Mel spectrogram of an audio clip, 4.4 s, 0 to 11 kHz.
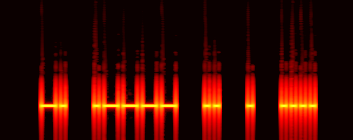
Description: Morse code, heard as a keyed tone, about 20 wpm, spaced as for 15 wpm, 700 Hz. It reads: N1IEH
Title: 082 Lesson 14g - Number 2 - Call Signs 20wpm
